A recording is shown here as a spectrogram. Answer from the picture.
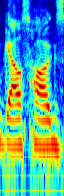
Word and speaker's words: goshawks: 8 wraiths spread across this level, and 2 goshawks while you're at it, which... yes, that is actually how you're supposed to pronounce it.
